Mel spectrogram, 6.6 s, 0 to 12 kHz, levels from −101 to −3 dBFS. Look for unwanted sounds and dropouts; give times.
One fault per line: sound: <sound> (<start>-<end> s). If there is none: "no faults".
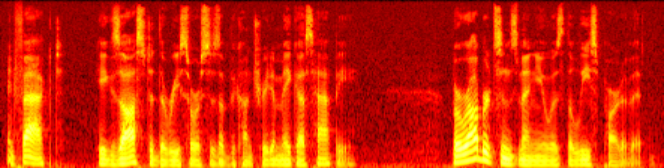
no faults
